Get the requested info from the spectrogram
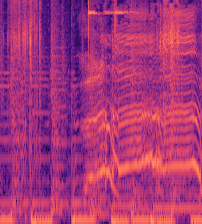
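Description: Background music with a steady beat; about a second in, a man's high, wavering whimpering cry starts over it and carries on.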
